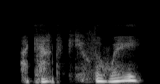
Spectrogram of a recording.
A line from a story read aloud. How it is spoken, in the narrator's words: whispered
